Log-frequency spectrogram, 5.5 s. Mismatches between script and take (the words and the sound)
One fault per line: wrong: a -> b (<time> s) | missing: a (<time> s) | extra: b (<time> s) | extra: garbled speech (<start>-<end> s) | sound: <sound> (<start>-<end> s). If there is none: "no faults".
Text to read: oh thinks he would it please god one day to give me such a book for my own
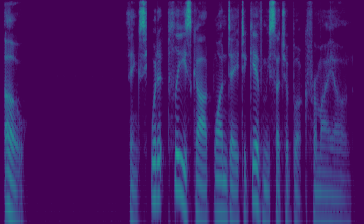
missing: he (2.2 s)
